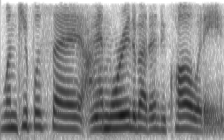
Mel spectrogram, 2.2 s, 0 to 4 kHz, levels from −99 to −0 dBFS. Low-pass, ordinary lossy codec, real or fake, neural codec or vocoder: 3.6 kHz; AAC, 32 kbps; fake; codec, 16 kHz, 0.5 kbps, X-Codec, HuBERT features, trained on balanced general audio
